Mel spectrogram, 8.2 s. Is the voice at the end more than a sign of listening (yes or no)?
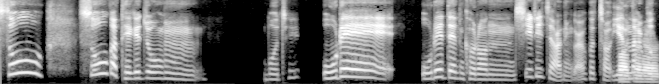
yes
